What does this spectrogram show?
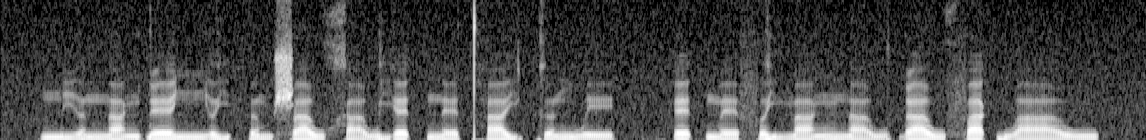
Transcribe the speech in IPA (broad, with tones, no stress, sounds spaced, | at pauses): m i˧ ə̯ n a˨˩ ŋ ɗ ɛ˧ ɲ ə˨˩˦ j h ə˨˩ m ʂ a˧ w x a˨˩˨ w j ɛ˦˥ t̚ n ɛ˨˩˦ t̪ʰ a˧ j k ə˧˥ ŋ w e˨˩ k̚ | ʔ ɛ˦˥ t̚ m ɛ˨˩ f ə˧ j m a˨˩˦ ŋ n a˨˩˨ w ɗ a˧ w f a˦˥ k̚ w a˨˩˦ w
